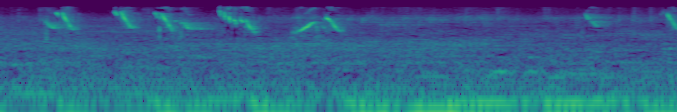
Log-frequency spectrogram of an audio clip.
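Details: Saffron finch, known as canario basto, singing in professional style: about eight bright, steeply falling chirps packed into the first second and a half, a pause, then two more near the end.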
